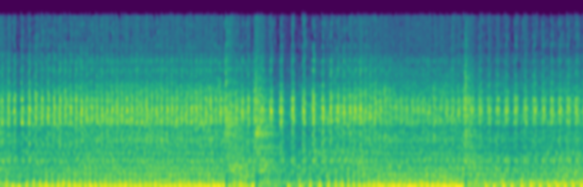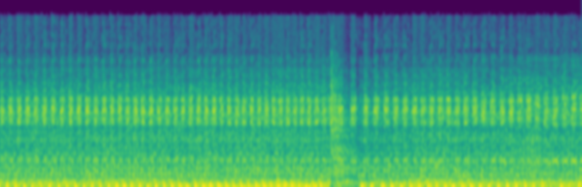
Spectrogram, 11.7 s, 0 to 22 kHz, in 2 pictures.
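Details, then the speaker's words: 1985 Yamaha BW 200 first run after sitting since 1997, started with choke: loud, even single-cylinder idle with a steady beat, no backfires; top-end noise quieted, owner suspects it was a slightly stuck valve. "let's say she started pretty good hey not backfiring probably just had a little anymore of a stuck valve boy that sounds good"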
